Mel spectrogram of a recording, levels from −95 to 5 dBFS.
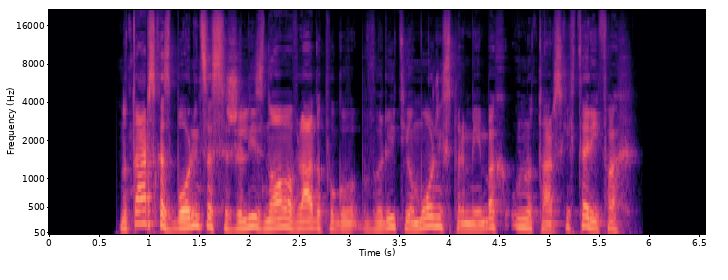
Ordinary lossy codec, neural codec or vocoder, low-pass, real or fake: none; none; none; real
